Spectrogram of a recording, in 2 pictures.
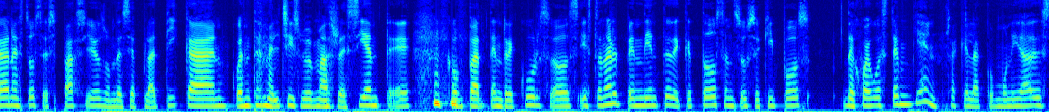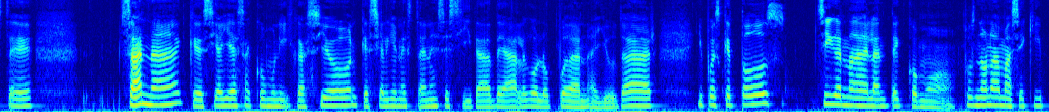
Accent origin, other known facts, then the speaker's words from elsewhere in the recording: Mexico; moved away as an adult; now in United States; yo nací y crecí en México, hasta que los 19 años fue que me mudé a los Estados Unidos.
